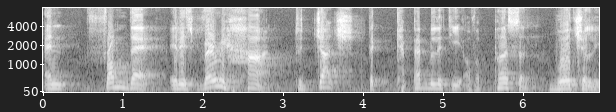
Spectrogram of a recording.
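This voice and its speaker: A man's voice with very wide pitch swings against noticeable background noise. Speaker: tech company CEO. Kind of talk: live Q&A session. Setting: live stream on social media. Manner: halting with fillers.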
